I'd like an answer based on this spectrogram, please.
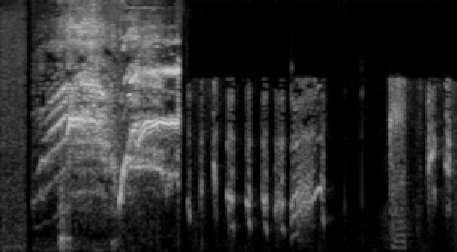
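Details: Cat giving a loud, drawn-out wailing yowl that dips and rises again over about two seconds, followed by a rapid series of short clipped sounds and a few brief meow-like calls.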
